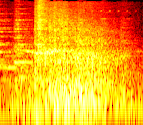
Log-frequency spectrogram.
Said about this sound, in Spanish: Esta ha sido en la pierna derecha y el tercer disparo fue hacia la otra pierna.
